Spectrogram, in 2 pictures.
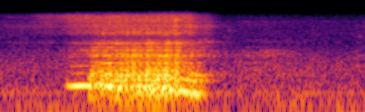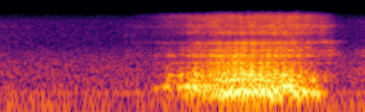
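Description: Two long, harsh rattling snores about a second each, with a quiet gap of over two seconds between them; snoring during sleep.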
